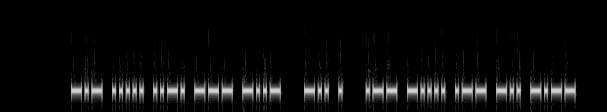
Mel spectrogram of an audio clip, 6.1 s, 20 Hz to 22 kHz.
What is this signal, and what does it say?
Morse code, heard as a keyed tone, about 34 wpm, 700 Hz. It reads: K5FOX DE W6WDY
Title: USA Callsign DE Callsign - 5 Characters - 35wpm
